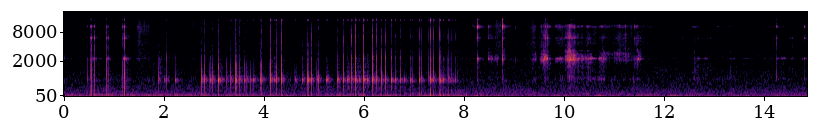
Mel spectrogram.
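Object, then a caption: Ceramic cup. A blue patterned handleless cup that appears to be ceramic, hollow and empty, is tapped with long nails on its side and bottom while it is tilted in the hands. Quick, crisp clicks come in fast bursts with a faint mid tone and bright high glints. Each tap dies away almost at once, and after the busy middle stretch the taps become sparser and lighter.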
